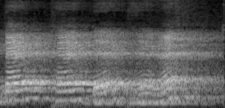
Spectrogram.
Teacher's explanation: जिन वर्णों का उच्चारण करते समय हमारी जीभ दांतों के खुरदरे भाग को स्पर्श करती है उसे मूर्धन्य वर्ण कहते हैं।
